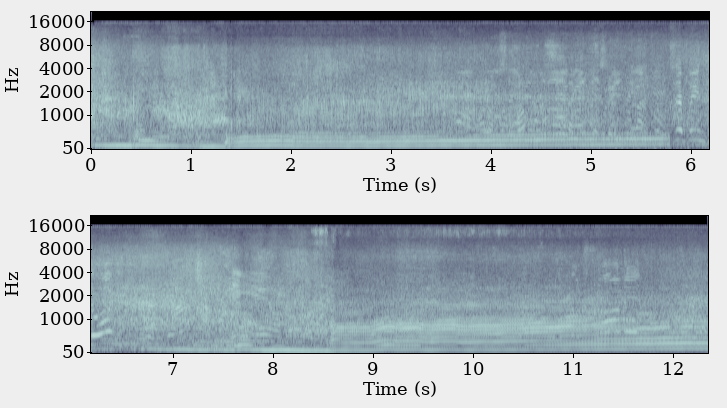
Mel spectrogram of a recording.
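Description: A rally car engine roars and revs close by.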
